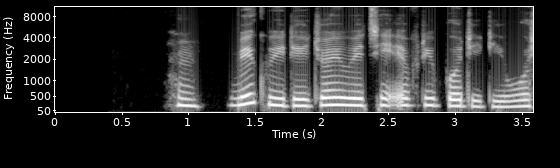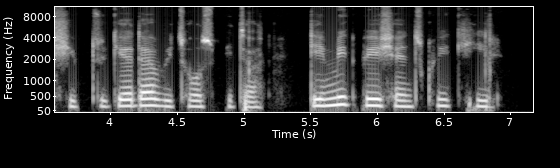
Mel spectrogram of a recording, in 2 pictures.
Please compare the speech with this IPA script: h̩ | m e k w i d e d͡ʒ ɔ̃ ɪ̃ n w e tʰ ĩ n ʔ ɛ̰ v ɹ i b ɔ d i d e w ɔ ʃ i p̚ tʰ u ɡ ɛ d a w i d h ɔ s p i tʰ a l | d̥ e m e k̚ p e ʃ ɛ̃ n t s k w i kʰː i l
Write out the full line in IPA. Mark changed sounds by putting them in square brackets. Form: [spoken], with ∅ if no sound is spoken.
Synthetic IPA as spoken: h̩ | m e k w i d e d͡ʒ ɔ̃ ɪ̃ n w e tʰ ĩ n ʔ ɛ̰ v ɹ i b ɔ d i d e w ɔ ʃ i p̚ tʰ u ɡ ɛ d a w i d h ɔ s p i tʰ a l | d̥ e m e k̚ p e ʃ ɛ̃ n t s k w i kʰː i l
